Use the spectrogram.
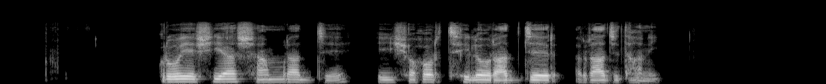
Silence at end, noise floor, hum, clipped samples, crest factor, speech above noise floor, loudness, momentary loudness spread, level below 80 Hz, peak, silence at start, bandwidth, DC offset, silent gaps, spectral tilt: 1.7 s; under -90 dBFS; none; under 0.1%; 18 dB; over 74 dB; -16 LUFS; 14 LU; -56 dBFS; -2 dBFS; 1.6 s; 7.8 kHz; under 0.1%; 3.52-3.76 s, 5.66-5.75 s; -4.5 dB/octave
